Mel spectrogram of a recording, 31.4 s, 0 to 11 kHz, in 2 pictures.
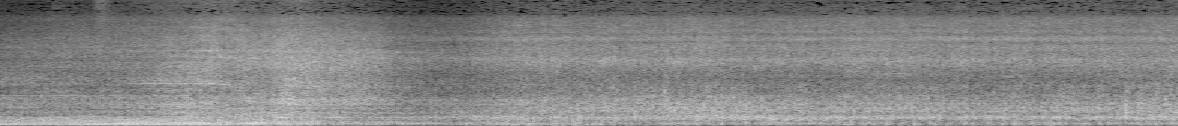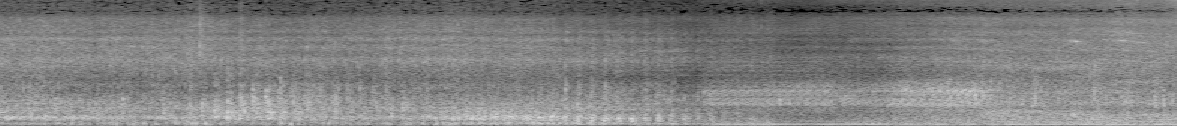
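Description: Freight train passing at speed: a Class 66 diesel locomotive's engine runs past loudly in the first few seconds, then a long rake of loaded freight wagons rolls by with steady wheel noise and a rapid rhythmic clatter over the rail joints, loudest a little past the middle. Near the end a steadier low rumble takes over.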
